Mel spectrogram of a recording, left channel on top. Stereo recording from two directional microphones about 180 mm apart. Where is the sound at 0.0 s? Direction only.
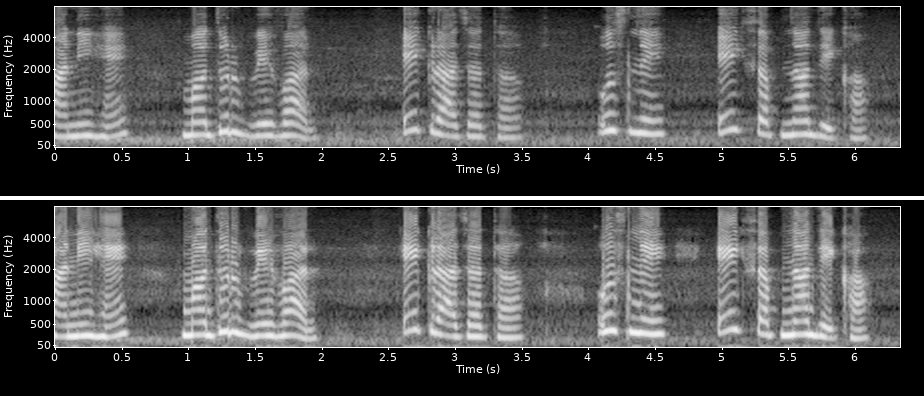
25° right (ahead or behind).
